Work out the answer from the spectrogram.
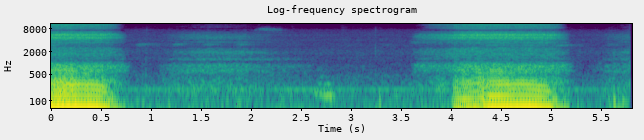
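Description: Two long, low, rattling snores about four seconds apart with quiet breathing between them.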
